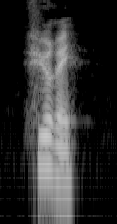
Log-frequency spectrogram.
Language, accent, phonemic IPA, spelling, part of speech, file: French, France, /fy.ʁɛ/, furet, noun, LL-Q150 (fra)-furet.wav
- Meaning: ferret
